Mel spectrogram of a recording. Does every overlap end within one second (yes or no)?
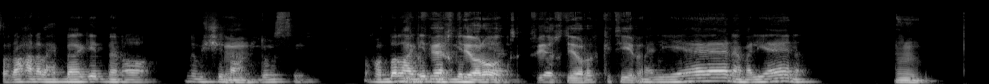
no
